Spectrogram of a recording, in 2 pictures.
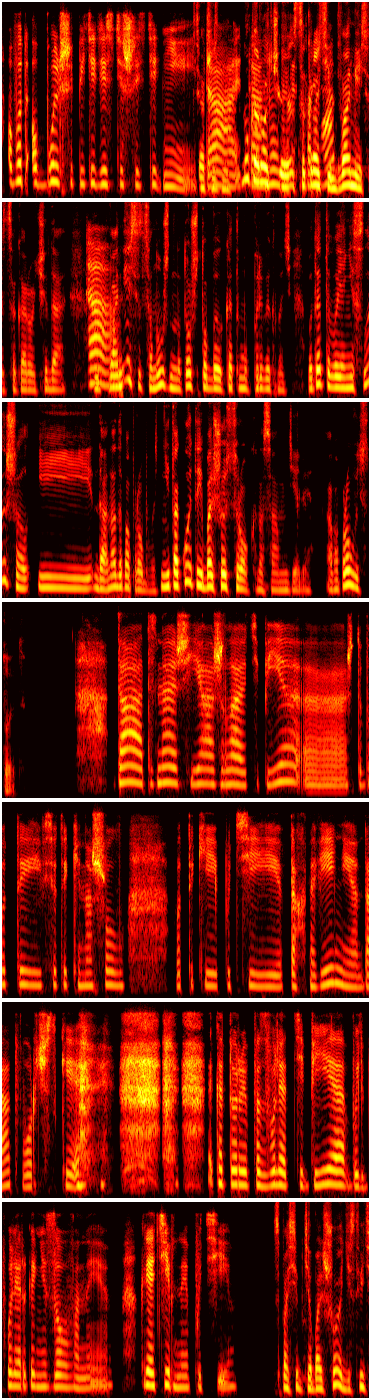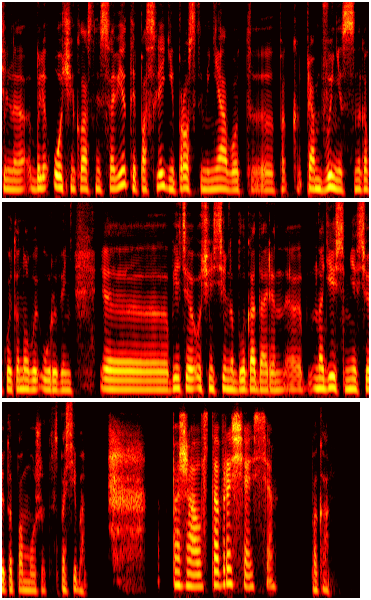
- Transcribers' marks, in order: chuckle
- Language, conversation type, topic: Russian, advice, Как мне лучше управлять временем и расставлять приоритеты?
